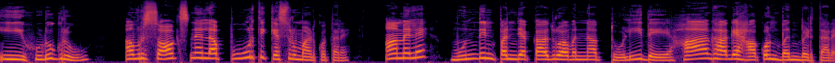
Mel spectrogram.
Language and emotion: Kannada, disgusted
